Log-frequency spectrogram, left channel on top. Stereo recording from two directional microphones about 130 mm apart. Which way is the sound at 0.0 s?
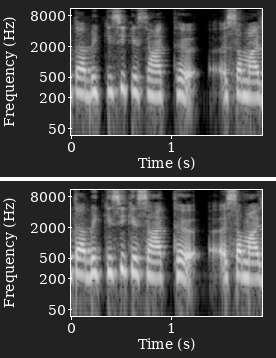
35° right (ahead or behind).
